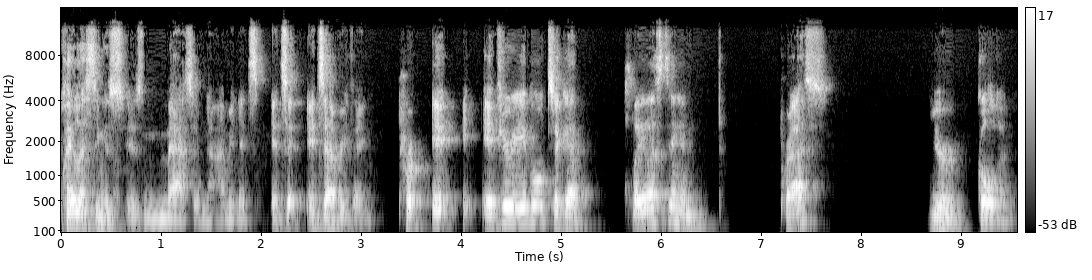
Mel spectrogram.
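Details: Adult man with a lifelong stutter present since birth, which he says listeners can hear; stuttering.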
